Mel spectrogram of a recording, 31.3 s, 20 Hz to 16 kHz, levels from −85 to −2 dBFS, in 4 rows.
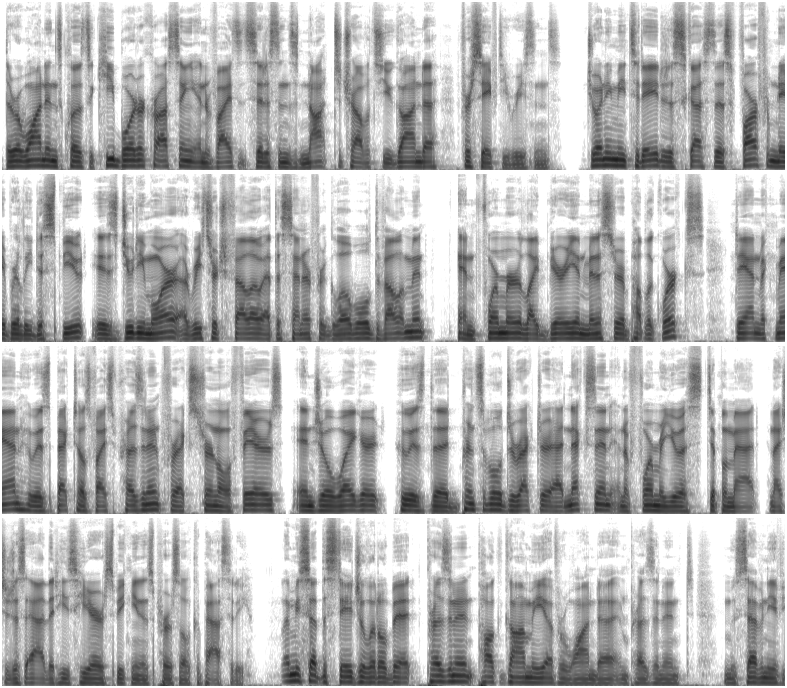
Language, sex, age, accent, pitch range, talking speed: English, male, 20-39, American, 90-110 Hz, 195 wpm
